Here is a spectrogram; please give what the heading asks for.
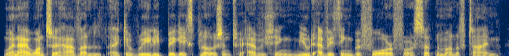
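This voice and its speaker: Male interviewer, medium pitch, casual musing delivery, repeated words, dry close recording. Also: little pitch movement, racing, no echo. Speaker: podcast host, interviewer.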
